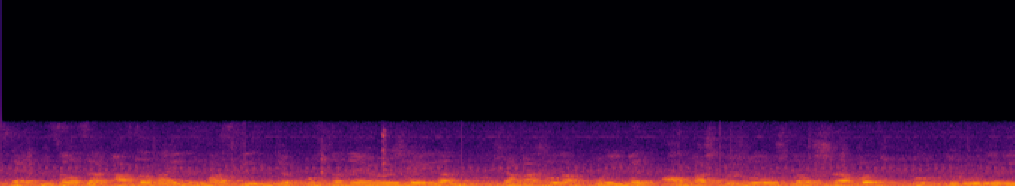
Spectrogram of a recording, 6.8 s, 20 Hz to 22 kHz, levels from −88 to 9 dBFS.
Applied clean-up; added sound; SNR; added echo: none; Mechanisms; 5 dB; reverberation time 0.6 s.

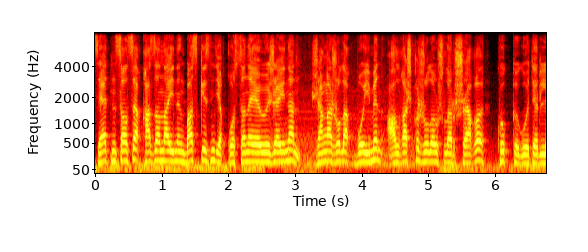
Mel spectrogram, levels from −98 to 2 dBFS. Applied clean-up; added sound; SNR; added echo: none; none; none; none.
